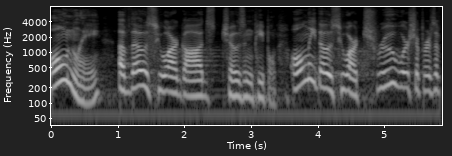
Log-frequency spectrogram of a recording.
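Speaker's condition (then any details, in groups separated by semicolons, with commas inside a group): No condition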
